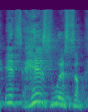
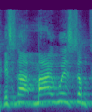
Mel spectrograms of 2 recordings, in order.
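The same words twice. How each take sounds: First: "his" stressed, then falling. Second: "my" pushed up in a raised line; stress on MY. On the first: Preacher crediting Christ's wisdom, "his" stressed. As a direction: answer firmly, leaning on "his". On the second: Preacher denying own wisdom, "my" stressed high. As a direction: lean on "my" to set up contrast. Contrasts my with his. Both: Real, not acted.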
